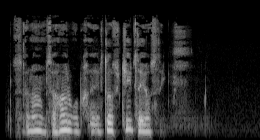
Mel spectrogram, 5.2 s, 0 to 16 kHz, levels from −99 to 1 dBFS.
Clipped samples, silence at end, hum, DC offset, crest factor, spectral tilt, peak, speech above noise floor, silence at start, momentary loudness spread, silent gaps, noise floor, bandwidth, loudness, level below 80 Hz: under 0.1%; 1.5 s; none; under 0.1%; 22 dB; -5.5 dB/octave; -10 dBFS; 50 dB; 0.3 s; 20 LU; none; -80 dBFS; 11 kHz; -30 LUFS; -74 dBFS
